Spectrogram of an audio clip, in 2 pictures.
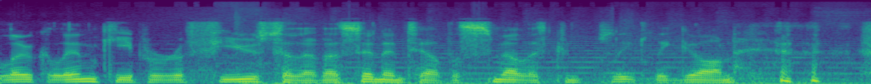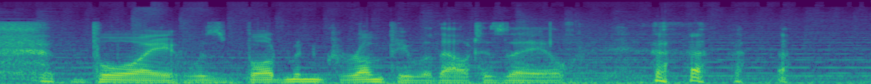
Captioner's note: laugh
